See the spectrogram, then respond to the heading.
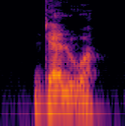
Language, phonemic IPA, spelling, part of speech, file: French, /ɡa.lwa/, Gallois, noun, LL-Q150 (fra)-Gallois.wav
- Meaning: Welshman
